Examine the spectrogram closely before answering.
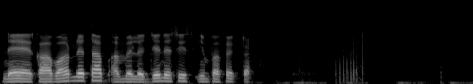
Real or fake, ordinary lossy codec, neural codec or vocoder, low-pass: real; none; none; 7.2 kHz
